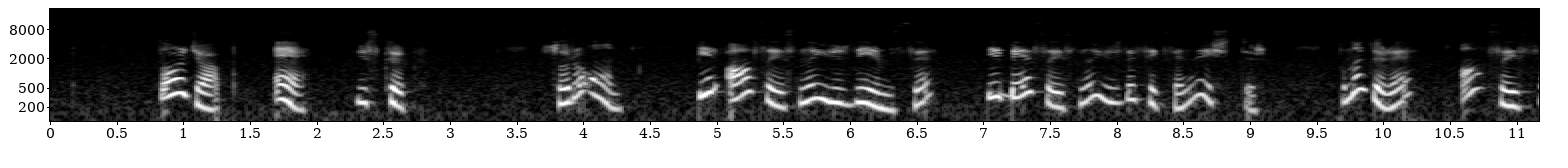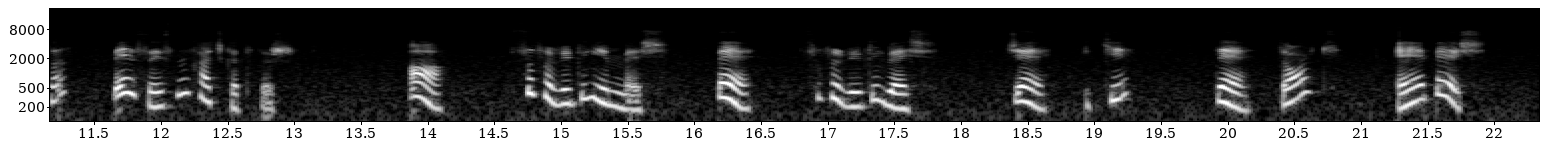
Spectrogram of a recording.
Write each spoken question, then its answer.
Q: Buna göre A sayısı B sayısının kaç katıdır?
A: Doğru cevap D 4.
